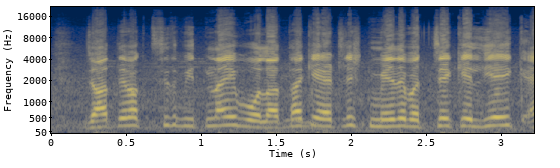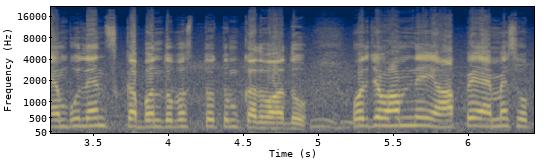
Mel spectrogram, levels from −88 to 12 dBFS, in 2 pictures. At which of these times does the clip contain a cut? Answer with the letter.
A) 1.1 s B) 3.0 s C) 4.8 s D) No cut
D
